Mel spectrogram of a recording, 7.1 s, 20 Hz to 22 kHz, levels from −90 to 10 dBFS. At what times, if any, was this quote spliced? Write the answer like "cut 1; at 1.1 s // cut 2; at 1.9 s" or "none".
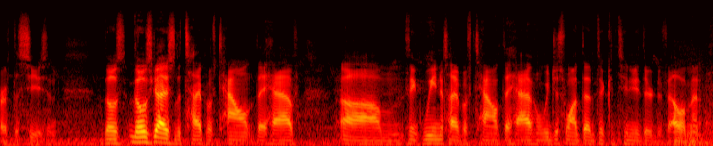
cut 1; at 1.7 s // cut 2; at 4.0 s // cut 3; at 4.4 s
